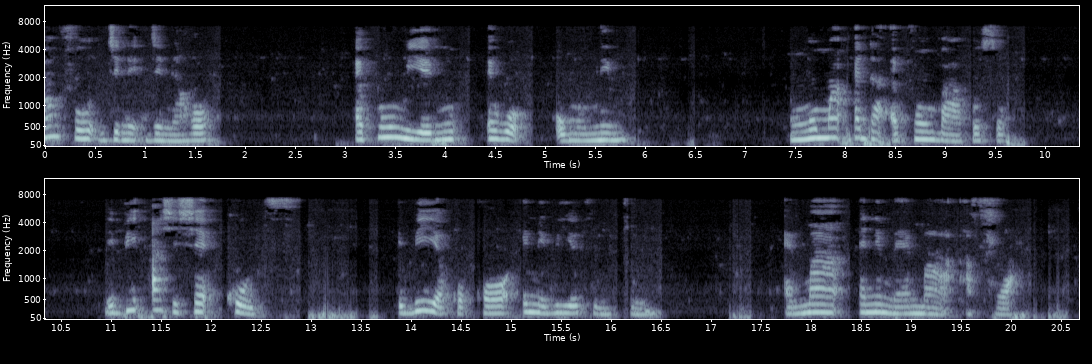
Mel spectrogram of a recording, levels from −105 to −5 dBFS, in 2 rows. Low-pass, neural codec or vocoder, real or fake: 7.2 kHz; none; real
